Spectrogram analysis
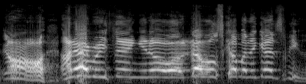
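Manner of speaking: high hammed-up frantic voice; mock alarmed about the devil; mock panic. Mocking frantic spiritual warfare.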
